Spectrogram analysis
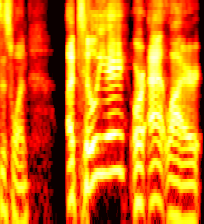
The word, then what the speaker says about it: Atelier: Is it French? Yeah, you got to like put the John. If it's French, then I know the pronunciation because it's Atelier in that case.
